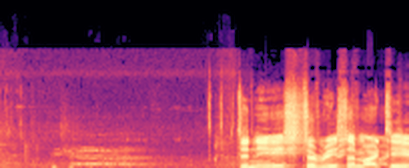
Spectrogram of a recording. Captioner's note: applause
